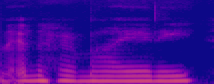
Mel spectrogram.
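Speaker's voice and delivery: plain reading voice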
